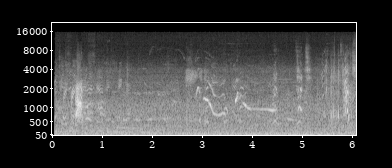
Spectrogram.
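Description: A dog barking and whining: one loud bark about half a second in, a whine that glides up and down in pitch in the middle, and a few short sharp barks near the end, with voices in the background.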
